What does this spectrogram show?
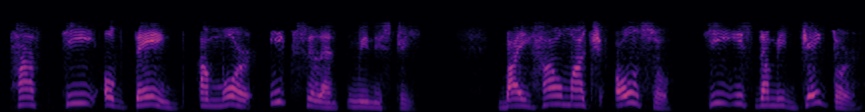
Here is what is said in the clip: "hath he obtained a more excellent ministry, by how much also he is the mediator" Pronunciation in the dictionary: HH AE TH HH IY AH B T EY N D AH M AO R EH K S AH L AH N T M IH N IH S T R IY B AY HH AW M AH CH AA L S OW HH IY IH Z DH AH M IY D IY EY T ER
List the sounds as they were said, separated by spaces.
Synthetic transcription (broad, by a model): HH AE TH HH IY AH B T EY N D AH M AO R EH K S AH L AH N T M IH N IH S T R IY B AY HH AW M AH CH AA L S OW HH IY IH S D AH M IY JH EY T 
